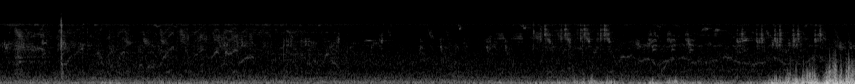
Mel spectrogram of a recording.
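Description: Small birds chirping in quick, high, scattered notes over a steady low outdoor rumble, the chirping thickest in the second half. Near the end a louder low rumble rises up and is the loudest sound.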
